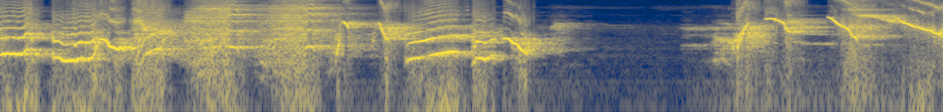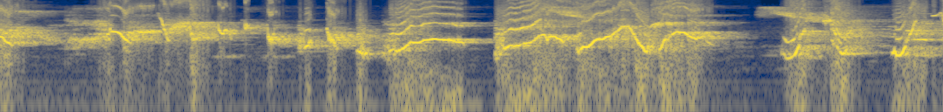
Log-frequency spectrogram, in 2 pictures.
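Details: Morning song of a samyong: rich, fast, varied whistled phrases sweeping up and down, broken by buzzy trills. After a brief pause near three seconds it resumes just as loud and complex.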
